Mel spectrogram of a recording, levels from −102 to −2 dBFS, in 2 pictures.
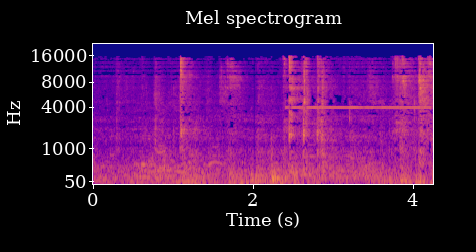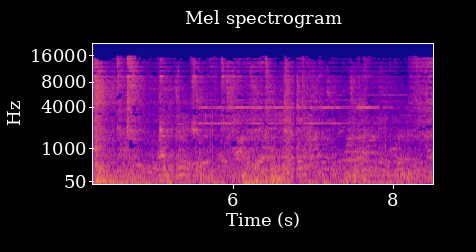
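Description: Two brief smears, where the sound wobbles and blurs for a moment rather than cutting out, mark short concealed packet loss at 1.99 to 2.03 s and again at 6.75 to 6.80 s. Each time about 20 ms of audio failed to reach the decoder in time, and the receiver covered the gap by extending what it had just played before blending back into the real signal, so any very short sound in that window is softened or lost. Near the end, from 7.32 s to 8.32 s, a few small, evenly spaced ticks appear about every 0.5 s, which is the signature of periodic USB or driver dropouts. A recurring background task stalls the audio path at a fixed interval, and each stall drops roughly a millisecond of audio outright, so the waveform jumps forward and clicks rather than falling silent.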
